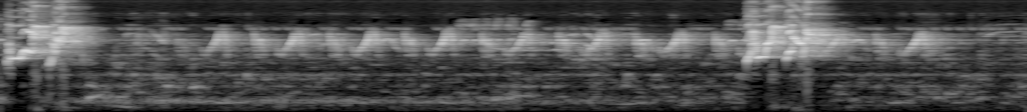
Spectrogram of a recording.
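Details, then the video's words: Female lovebird, its calls used to spur other birds into song: a run of high, rising-then-falling chirps repeated about twice a second, framed by two harsh, loud bursts at the start and near the end. "SUARA LOVE BIRD BETINA"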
